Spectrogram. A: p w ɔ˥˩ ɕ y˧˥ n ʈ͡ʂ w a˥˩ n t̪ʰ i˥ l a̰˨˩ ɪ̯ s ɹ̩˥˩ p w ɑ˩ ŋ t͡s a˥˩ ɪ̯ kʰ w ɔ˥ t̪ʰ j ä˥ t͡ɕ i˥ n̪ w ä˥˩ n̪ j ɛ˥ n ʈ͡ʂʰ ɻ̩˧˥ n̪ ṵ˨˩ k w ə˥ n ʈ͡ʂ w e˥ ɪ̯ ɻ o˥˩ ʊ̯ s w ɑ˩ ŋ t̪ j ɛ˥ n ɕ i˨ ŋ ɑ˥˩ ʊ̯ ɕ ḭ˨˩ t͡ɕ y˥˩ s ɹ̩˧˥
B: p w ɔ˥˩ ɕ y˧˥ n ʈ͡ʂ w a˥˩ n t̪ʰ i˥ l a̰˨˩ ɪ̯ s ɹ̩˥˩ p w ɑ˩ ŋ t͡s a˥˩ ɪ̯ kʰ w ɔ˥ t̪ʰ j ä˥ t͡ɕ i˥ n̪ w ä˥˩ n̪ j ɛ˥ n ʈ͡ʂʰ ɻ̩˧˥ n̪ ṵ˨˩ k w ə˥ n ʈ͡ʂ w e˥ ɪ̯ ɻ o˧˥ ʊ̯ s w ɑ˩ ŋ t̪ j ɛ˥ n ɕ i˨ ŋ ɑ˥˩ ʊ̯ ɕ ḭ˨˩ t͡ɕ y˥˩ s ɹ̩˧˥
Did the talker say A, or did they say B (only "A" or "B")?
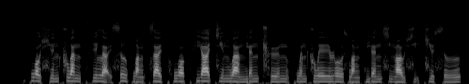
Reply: A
